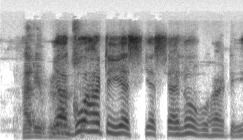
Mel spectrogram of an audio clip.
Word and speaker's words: Guwahati: okay okay got it yeah how do you pronounce that guwahati guwahati yes yes I know guwahati yeah yeah okay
